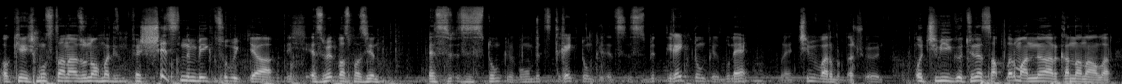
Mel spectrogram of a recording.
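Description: A man's voice: medium pitch, quick pace, background noise. A man giving panicky, jumpy let's play commentary on a horror game, full of sworn exclamations. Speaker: gaming streamer.

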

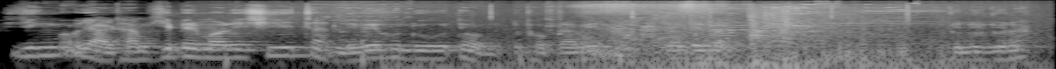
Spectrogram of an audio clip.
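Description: Excitable young-sounding man narrating his gameplay. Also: a little high, fast, very noisy. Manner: excitable, swears casually, talks to viewers. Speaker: gaming channel host. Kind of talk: casual gameplay commentary. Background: game music.

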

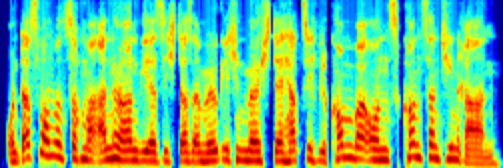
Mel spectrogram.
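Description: Podcast host man, husky, slightly high voice, dry close mic. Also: animated, fast, dry recording. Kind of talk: podcast interview hosting.

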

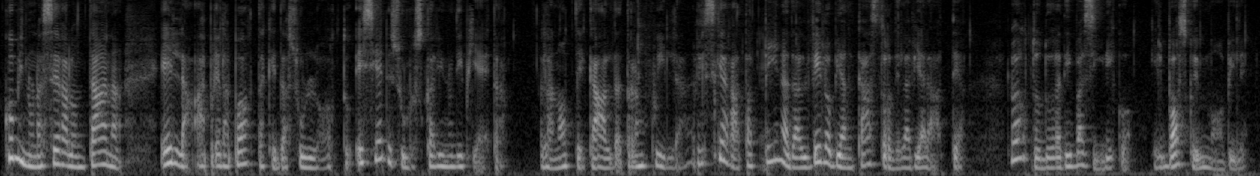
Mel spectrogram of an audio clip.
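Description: A woman reading a literary novel aloud in a measured, solemn way. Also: fairly low pitch, lively intonation, vocal fry, mellow, breathy edge. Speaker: reader.

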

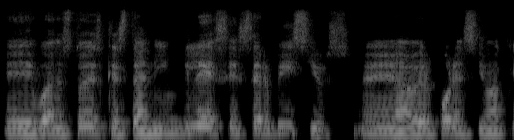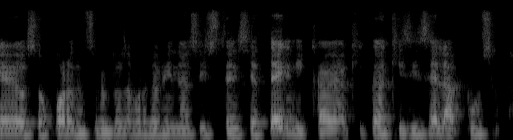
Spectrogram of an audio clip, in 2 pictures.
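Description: A man's voice: a little high, little pitch movement, brisk, hardly any pauses. A man, a design teacher giving blunt, corrective feedback on a student's work in class.

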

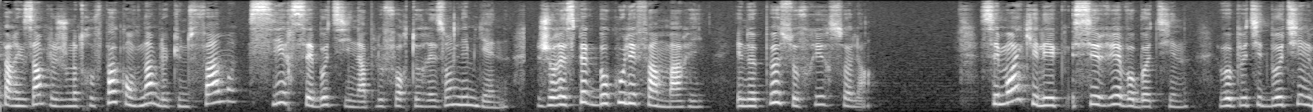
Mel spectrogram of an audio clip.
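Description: A woman reading an audiobook aloud and voicing a fawning, obsessive aging gentleman who coaxes and pleads. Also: mid-range voice, close to an everyday voice. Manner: coaxing, insistent, rising to pleading.

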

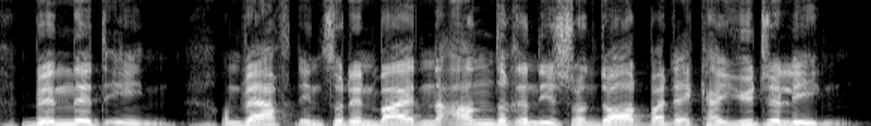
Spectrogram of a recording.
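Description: A man voicing a cruel, scornful male slave trader in an audiobook, threatening and loud. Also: mid-range voice, animated, measured pace, close to an everyday voice. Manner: sneering, threatening. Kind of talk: audiobook character voice.

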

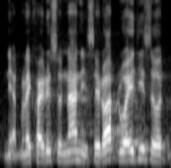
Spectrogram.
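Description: A man's voice: fairly high pitch, racing. A man giving an Islamic sermon, telling stories and often asking his listeners questions. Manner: lively, asks the audience questions often. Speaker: religious teacher. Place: mosque training hall. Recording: long hall reverb.

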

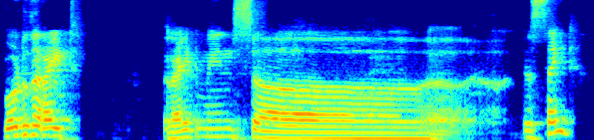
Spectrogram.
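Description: A man's voice: mid-range voice, extremely slow. A middle-aged man with an Indian accent teaching a live online maths lesson, informally, checking understanding with short questions. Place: indoors at a desk, screen-share video class.

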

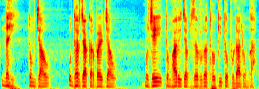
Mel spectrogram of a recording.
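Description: A man's voice: on the low side, natural voice. A man doing a firm young warrior. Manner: firm, commanding. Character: brave young male warrior, calm protector.

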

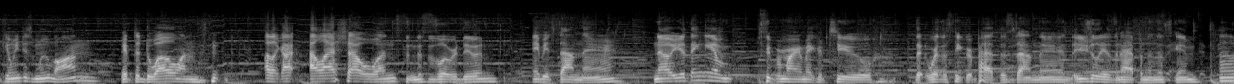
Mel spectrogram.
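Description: Young male streamer, mid-pitched, wry and self-deprecating, curses freely, faint music under him. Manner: sarcastic, self-mocking, swears freely. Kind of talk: casual gameplay commentary.

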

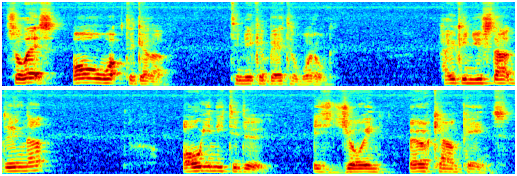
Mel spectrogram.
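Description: A man from Scotland with a Scottish accent, director of an advocacy group, making an earnest, deliberate appeal to camera and quoting scripture. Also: mid-range voice, dull audio. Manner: slow, deliberate, quotes scripture.

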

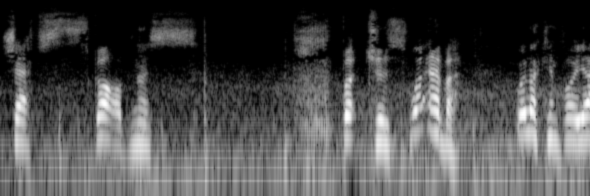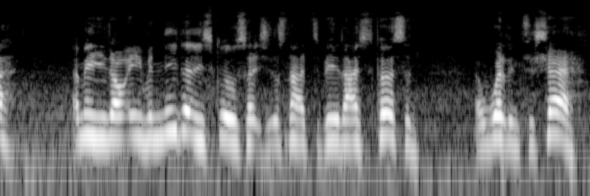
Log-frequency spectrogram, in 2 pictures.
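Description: This walk-and-talk vlog has a farm owner in his forties rambling casually, restarting sentences and using fillers as he films himself with an arm's-length phone. He moves around a mountain farm, mostly outdoors and partly in a wooden kitchen. His voice sits high with a darkish tone and a slightly slow pace, and there's slight background noise.

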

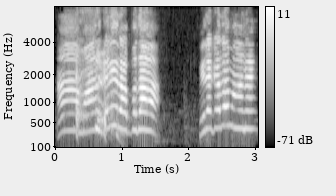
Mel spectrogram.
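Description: A man with a Punjabi accent brokering a deal in loud, hearty, blunt haggling banter, pushing hard to close it. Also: very high voice, moderate pace. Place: outdoors at a livestock deal.

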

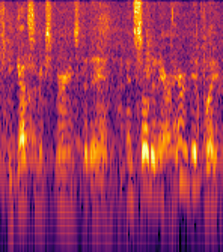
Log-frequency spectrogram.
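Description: A man's voice: on the high side, animated, quick pace, vocal fry, recorded from a distance. A man in his sixties, a college basketball coach, answering reporters in a crowded post-game press scrum outside a locker room, with an emphatic, anecdotal way of talking. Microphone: cluster of reporters' handheld mics at close range. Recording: noisy hallway, mic a step away.

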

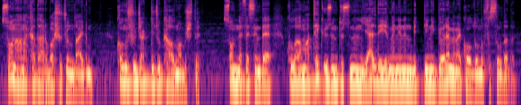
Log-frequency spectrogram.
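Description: A man voicing a sly, smooth-talking male pig who gives a sentimental, tearful speech. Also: medium pitch, moderate pace, a little mellow, faint music behind, lightly acted. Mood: mournful.

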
